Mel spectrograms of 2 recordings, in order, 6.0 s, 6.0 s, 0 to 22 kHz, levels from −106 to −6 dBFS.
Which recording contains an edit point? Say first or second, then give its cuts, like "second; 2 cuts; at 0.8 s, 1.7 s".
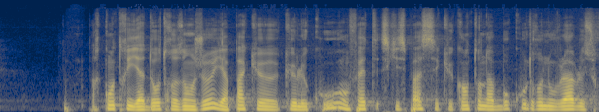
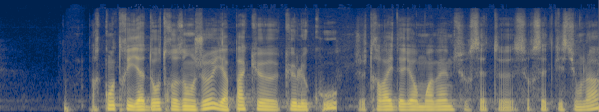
second; 1 cut; at 3.4 s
